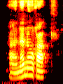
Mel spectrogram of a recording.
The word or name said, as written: anorak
